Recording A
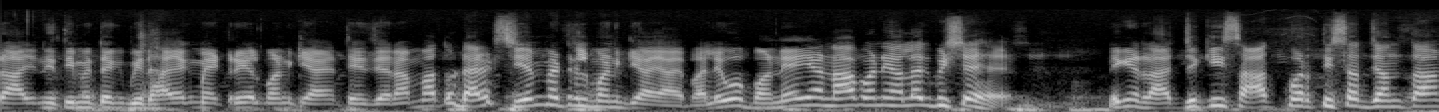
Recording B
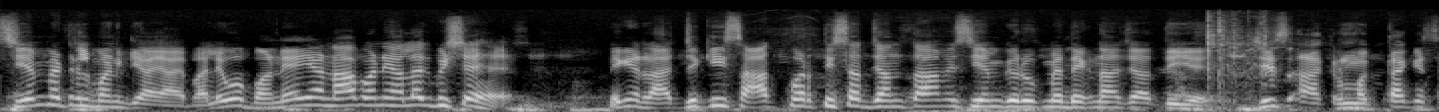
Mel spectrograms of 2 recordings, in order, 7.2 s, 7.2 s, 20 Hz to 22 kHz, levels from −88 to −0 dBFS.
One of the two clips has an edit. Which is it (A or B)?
B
